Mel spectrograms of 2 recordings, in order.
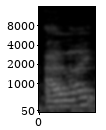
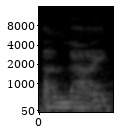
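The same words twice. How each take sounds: First: It is said with the noun pronunciation. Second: It is said with the verb pronunciation. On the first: The word names a person or group. "Ally if it's a noun" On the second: The word names an action. "ally if it's used as a verb"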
